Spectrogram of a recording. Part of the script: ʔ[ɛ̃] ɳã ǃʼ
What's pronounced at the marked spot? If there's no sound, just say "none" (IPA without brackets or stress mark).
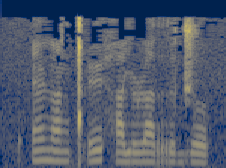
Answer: ɛ̃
